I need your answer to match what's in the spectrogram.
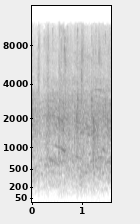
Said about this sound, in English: Come on, clap your hands.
